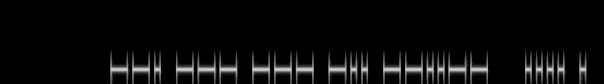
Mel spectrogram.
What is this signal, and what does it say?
Morse code, heard as a keyed tone, about 22 wpm, 700 Hz. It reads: GOOD, HE
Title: Sentences from Top 200 Words 22wpm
